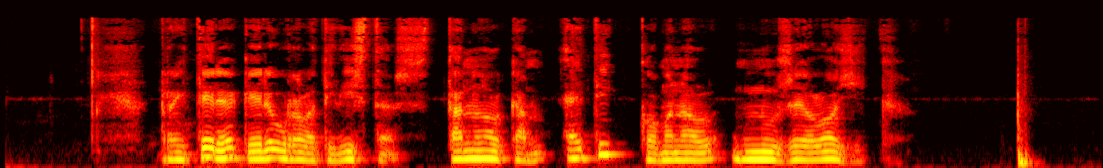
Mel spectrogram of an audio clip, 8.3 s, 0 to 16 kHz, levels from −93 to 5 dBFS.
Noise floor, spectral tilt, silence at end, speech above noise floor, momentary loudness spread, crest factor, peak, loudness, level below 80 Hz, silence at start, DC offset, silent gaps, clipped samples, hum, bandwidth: -77 dBFS; -6.5 dB/octave; 0.55 s; 52 dB; 16 LU; 18 dB; -8 dBFS; -26 LUFS; -48 dBFS; 0.7 s; under 0.1%; none; under 0.1%; none; 11.5 kHz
